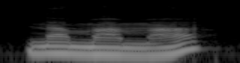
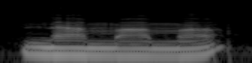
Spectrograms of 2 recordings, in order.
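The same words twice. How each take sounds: Both takes have the same delivery.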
